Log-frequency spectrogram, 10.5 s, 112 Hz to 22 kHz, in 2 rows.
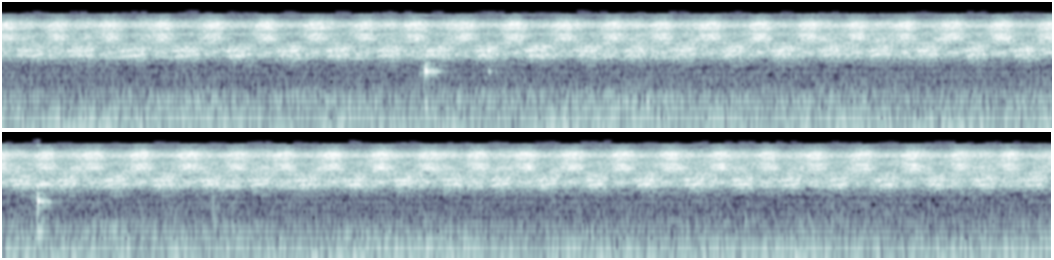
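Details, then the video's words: Japanese summer cicadas droning loudly, the shrill buzz throbbing in regular pulses about twice a second, with two or three faint clicks in the first half. "Japan Rain Sound 5of2 - Cicada 2"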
